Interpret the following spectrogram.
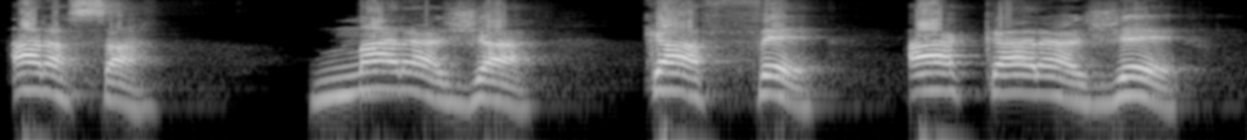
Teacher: A sílaba mais forte é a última, ou a sílaba tônica é a última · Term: oxítonas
